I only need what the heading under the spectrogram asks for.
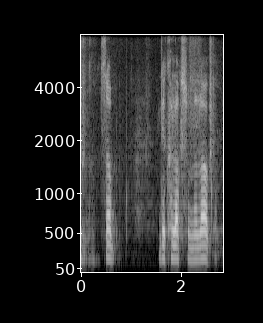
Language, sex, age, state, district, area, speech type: Maithili, female, 45-60, Bihar, Muzaffarpur, rural, spontaneous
